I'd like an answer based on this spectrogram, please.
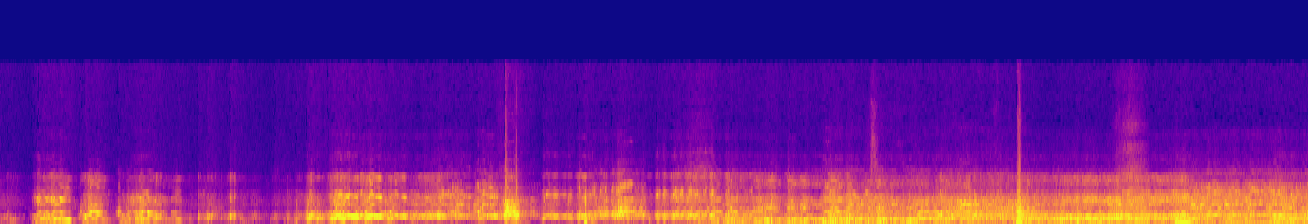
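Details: A large group of meerkats chatters together in overlapping high, squeaky chirps and peeps, seeming to call back and forth.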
